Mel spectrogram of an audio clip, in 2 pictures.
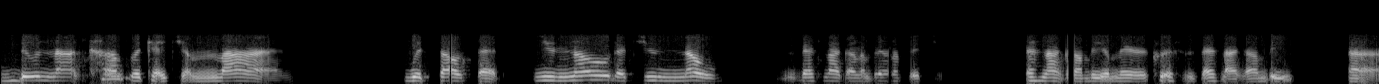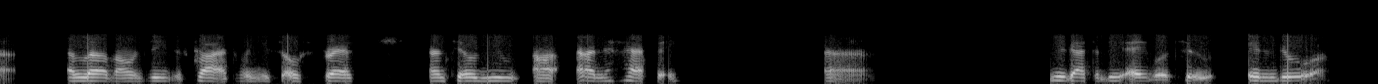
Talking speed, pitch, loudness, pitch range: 120 wpm, 165 Hz, -24 LUFS, 150-185 Hz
